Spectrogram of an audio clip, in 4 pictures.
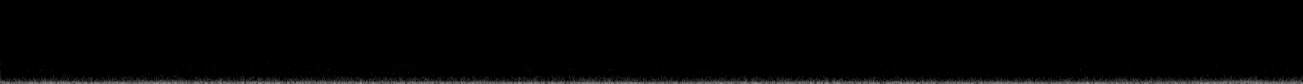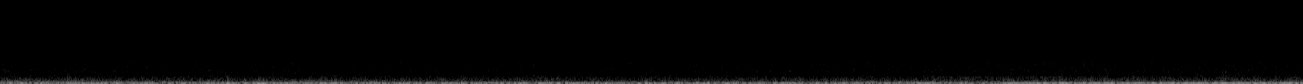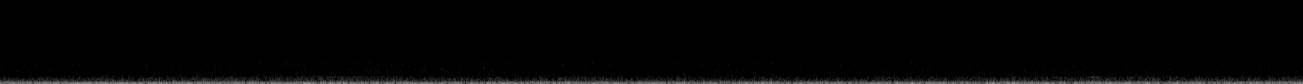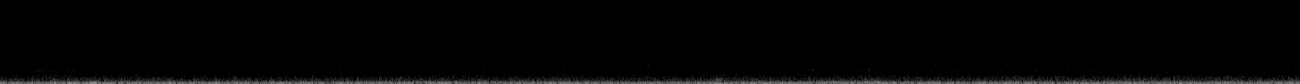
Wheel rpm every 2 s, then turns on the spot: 0, 0, 0, 0, 0, 0, 0, 0, 0, 0, 0, 0, 0, 0, 0, 0, 0, 0, 0, 0, 0, 0, 0, 0, 0, 0.
none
